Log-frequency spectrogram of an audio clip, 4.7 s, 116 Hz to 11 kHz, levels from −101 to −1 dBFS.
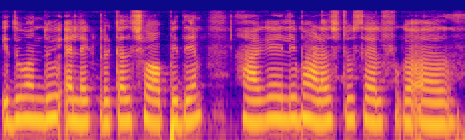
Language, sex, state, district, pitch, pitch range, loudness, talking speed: Kannada, female, Karnataka, Bidar, 215 Hz, 205-225 Hz, -16 LUFS, 130 wpm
